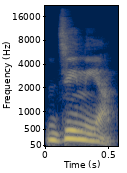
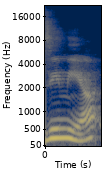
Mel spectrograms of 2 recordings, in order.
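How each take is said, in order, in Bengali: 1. শব্দটি j শব্দ দিয়ে শুরু হয়। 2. শব্দটি z শব্দ দিয়ে শুরু হয়। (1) "বাংলায়" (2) "জ্যাট দিয়ে শুরু হয়, এর জন্য প্রোনাউন্সিয়েশনটা আমরা জিনিয়া এভাবে করে থাকি"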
